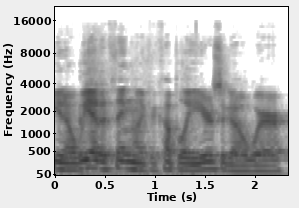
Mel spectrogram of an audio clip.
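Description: This voice has a Canadian accent, an animated delivery and a bright, sharp tone. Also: man. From Canada. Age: 50s. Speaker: podcast host. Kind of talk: casual comedic banter. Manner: jokey, animated.

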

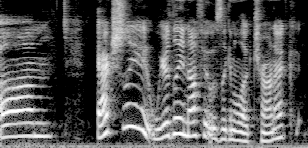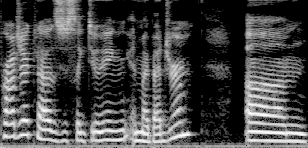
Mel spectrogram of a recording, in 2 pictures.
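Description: In an American accent, a woman at a medium pitch swings very widely up and down. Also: moderate pace. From Michigan. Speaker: musician. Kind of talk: casual chat.

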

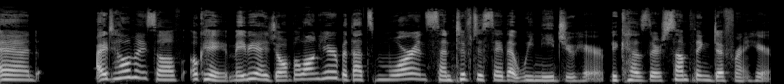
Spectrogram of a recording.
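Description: An unremarkable speaking voice at a fairly quick pace, with a dry, close sound and no echo. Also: woman. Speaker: podcast co-host, resident physician. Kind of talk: casual podcast conversation. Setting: virtual studio, remote recording.

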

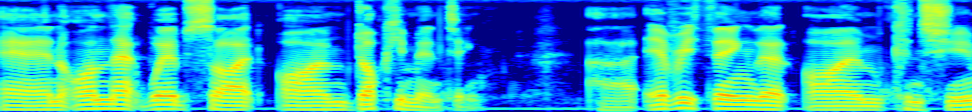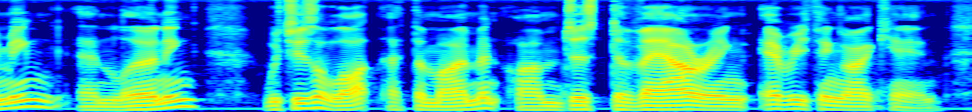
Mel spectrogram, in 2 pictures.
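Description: Recorded very cleanly against a silent background, with a dry, close sound and no echo, a man with an Australian accent speaks at a moderate pace and a fairly low pitch with ordinary pitch variation. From Australia, Brisbane. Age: 40s. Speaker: podcast host, hobby gambler. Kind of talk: solo podcast monologue. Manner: casual with frequent fillers.

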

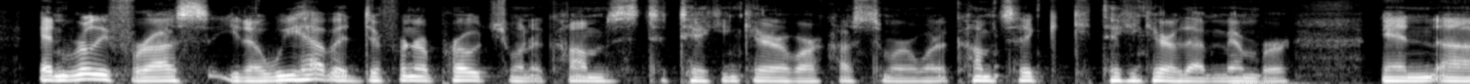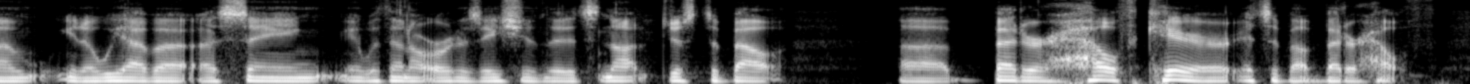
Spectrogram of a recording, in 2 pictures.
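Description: In an American accent, a man uses a normal speaking voice of medium pitch at a fairly quick pace with fairly even intonation, on a very clean recording with a silent background. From Nevada, US (Virginia City). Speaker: health insurance executive. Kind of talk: interview. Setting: studio.

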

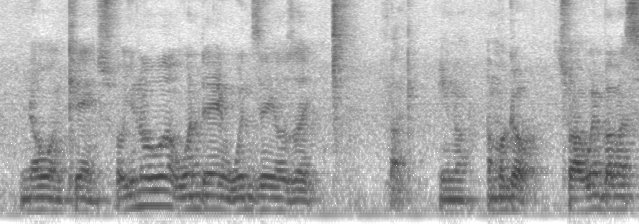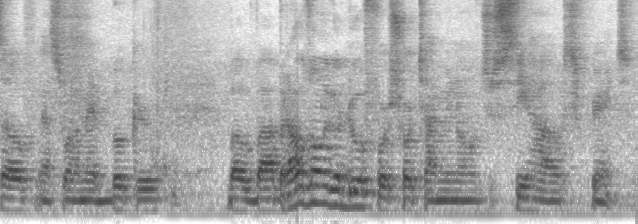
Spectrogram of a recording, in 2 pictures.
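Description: A man with a medium pitch and ordinary pitch variation talks at a very fast pace over noticeable background noise. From Mexico, moved to US around age six. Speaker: professional wrestler. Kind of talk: casual chat.

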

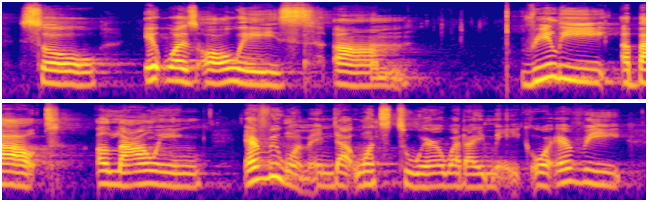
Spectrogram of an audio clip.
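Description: A woman speaks with a Haitian accent at a medium pitch and ordinary pitch variation. The recording is very clean, with a silent background. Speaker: fashion brand founder. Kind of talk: interview. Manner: hesitant, many fillers.

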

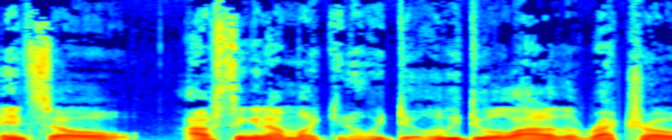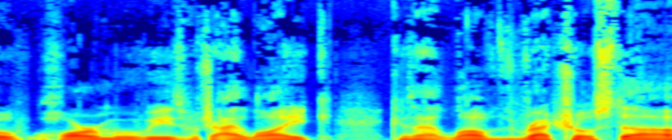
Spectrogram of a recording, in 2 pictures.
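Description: An unremarkable speaking voice from a man, fairly low in pitch, with lively intonation at a moderate pace, dry and close with no echo, on a very clean recording with a silent background. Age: 40s. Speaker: horror movie podcast co-host. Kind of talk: casual chat.

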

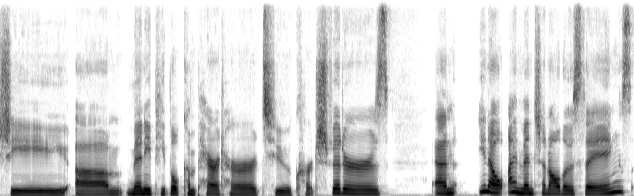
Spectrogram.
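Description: An ordinary speaking voice from a woman with an American accent, fairly slow, in a dry, close sound with no echo. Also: medium pitch for a woman, ordinary pitch variation, very clean recording, silent background. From Texas Panhandle. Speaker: art historian, professor. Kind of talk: interview about her book. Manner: thoughtful, many filler words.

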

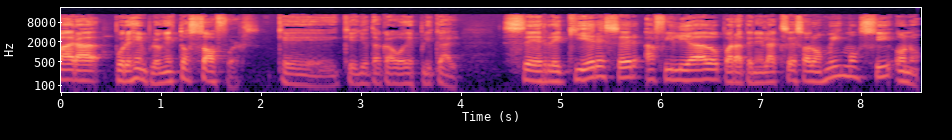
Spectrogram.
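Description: At a moderate pace, a man with medium pitch and lively intonation talks in an unremarkable speaking voice. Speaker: podcast host, blind technology advocate. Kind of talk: interview.

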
